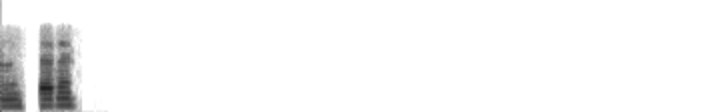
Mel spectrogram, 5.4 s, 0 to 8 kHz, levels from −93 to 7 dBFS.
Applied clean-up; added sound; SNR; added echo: neural mask model Resemble Enhance denoiser.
